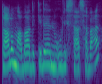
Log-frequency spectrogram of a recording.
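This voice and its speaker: A woman teacher with an Egyptian Arabic accent explaining a French lesson, often asking her own questions and then repeating key words slowly to answer them. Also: on the high side, fairly even intonation, mellow.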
